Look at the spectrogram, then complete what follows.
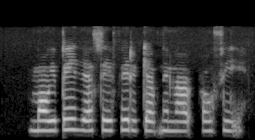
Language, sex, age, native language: Icelandic, female, 13, Thai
